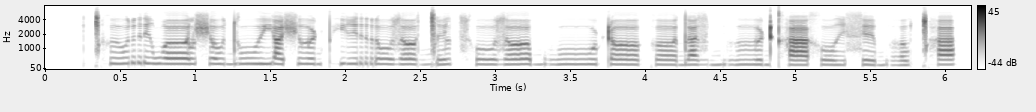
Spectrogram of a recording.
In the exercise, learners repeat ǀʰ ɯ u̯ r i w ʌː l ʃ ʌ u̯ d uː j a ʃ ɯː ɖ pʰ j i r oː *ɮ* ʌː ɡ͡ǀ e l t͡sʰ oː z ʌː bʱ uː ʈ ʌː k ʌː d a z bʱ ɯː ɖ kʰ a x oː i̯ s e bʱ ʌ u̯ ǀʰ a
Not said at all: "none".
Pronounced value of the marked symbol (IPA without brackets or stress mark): z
